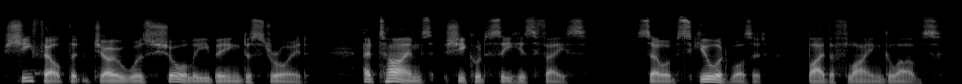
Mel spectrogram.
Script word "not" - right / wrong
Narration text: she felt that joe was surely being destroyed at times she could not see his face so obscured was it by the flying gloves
wrong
